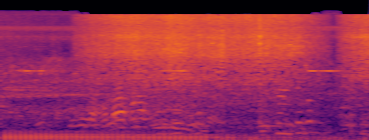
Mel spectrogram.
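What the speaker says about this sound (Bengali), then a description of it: "আলু ভাজা হচ্ছে" Potatoes fry in a pan over a clay stove, giving a steady loud sizzling hiss with crackling, and a rapid pulsing rumble at the start.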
